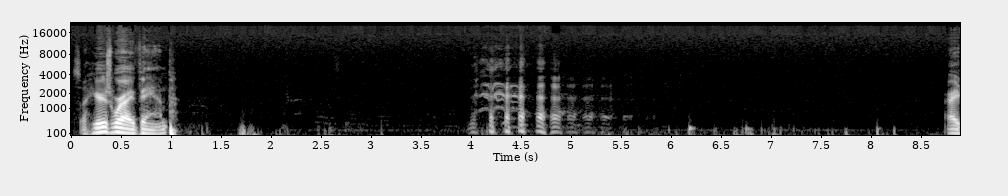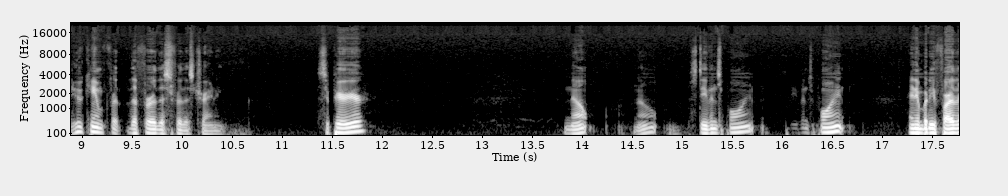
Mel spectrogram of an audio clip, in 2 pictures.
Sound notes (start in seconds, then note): 7.1 laughter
